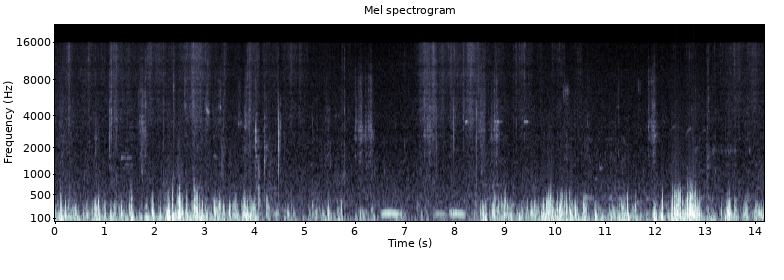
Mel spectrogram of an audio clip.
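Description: Cheetah feeding on a carcass: irregular tearing, chewing and crunching with low thuds, easing off for a few seconds midway before picking up again.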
